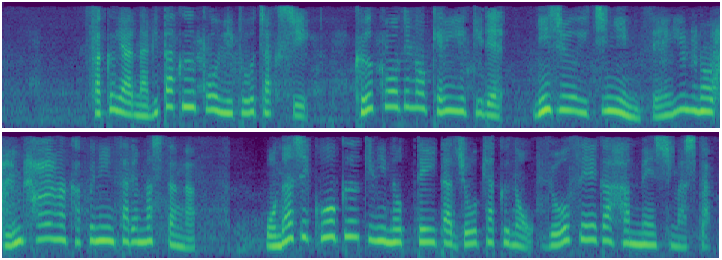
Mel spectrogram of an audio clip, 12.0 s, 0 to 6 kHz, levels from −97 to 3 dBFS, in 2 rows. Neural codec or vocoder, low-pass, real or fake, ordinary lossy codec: codec, 16 kHz, 0.8 kbps, ZipCodec; 5.4 kHz; fake; MP3, 32 kbps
